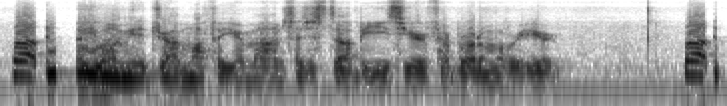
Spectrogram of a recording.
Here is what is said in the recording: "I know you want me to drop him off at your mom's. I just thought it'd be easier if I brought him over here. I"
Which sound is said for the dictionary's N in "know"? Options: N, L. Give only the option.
L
